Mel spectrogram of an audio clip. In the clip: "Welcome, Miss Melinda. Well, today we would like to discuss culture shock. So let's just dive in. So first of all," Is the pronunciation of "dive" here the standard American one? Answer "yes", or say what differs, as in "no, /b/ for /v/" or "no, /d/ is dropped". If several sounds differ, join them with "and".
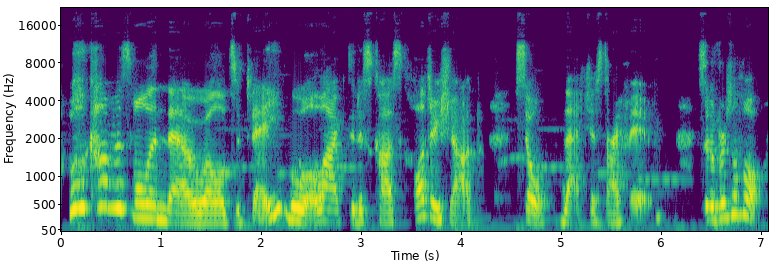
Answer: no, /f/ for /v/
